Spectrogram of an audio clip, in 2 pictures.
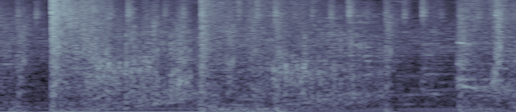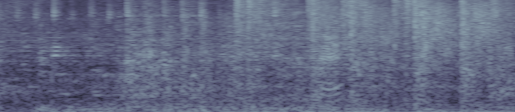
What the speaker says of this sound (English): the other times he shoots seeking bullets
